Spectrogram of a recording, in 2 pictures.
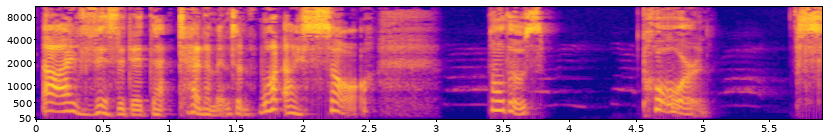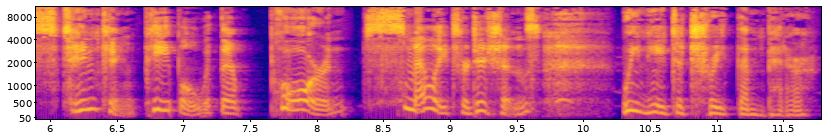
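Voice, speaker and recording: A woman's voice: mid-range voice, big pitch swings, takes it slowly, breathy edge, full character voice. A woman playing a righteous, melodramatic lady naturalist poet in a comedic period audio drama. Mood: righteous passion. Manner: solemn, impassioned, dramatic.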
